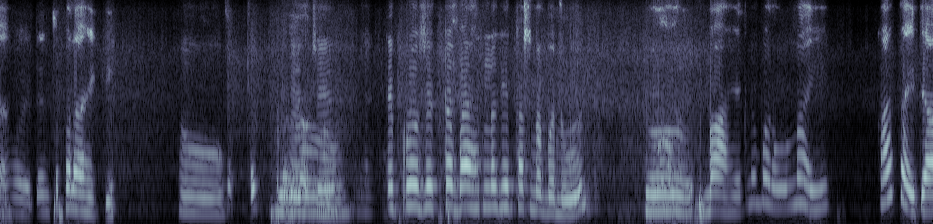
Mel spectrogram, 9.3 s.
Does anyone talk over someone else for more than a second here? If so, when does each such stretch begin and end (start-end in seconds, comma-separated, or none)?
none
